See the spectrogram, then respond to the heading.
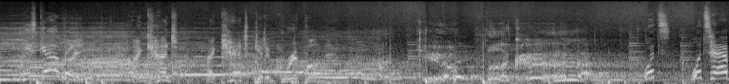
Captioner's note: fizzling sound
